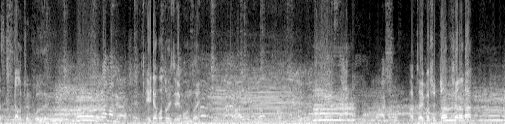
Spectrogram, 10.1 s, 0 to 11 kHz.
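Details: Sahiwal bull calves at a cattle market in Sylhet, Bangladesh, 26 September 2025: several overlapping moos, some rising and falling in long harmonic arcs, with busy background chatter and occasional clatter.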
